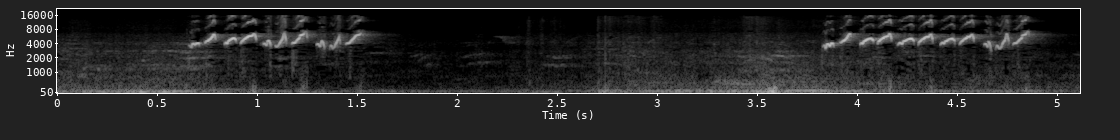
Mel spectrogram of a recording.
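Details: Pied bushchat female giving calls meant to get males to answer: two bursts of rapid, high, rising chip notes, six to eight each, separated by about two seconds of low rumble.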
